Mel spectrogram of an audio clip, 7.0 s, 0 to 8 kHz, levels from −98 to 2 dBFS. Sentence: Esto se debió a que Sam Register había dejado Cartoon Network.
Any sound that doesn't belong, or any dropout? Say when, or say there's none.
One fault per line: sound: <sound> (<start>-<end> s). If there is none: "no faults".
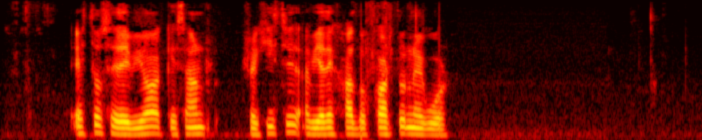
no faults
